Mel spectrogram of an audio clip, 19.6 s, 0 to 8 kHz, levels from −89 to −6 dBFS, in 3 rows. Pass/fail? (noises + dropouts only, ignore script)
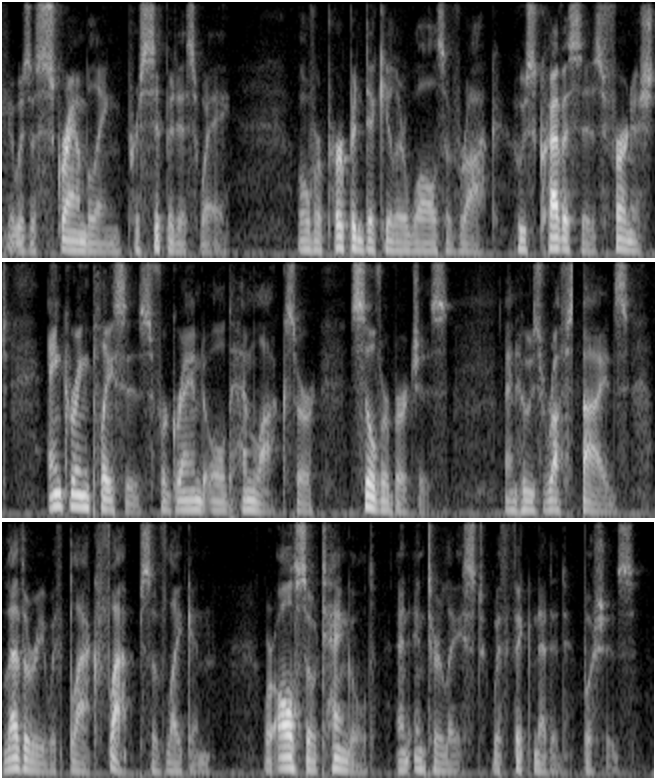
fail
